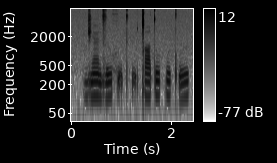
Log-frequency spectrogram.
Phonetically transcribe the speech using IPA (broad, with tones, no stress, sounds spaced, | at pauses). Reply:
d͡ʒ æ̃˦ d͡z ɯ˨˦ xʷ ḛ˦ t̪ʰ ṵ˨˦ ǀ ɑ˦ t̪ u˦ kʷ ɯ˦ kʷʼ ɯ˨˦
